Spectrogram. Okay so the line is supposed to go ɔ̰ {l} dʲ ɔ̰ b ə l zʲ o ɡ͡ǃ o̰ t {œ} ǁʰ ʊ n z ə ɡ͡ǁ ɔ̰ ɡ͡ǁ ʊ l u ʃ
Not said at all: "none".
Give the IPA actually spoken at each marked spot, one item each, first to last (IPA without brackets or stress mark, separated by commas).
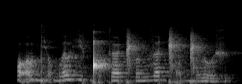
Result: l, œ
